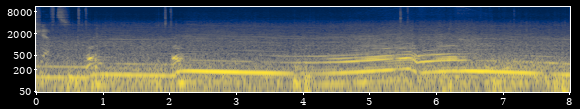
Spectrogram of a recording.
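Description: The 4-litre V8 of a 2025 McLaren 750S pulls hard through several gears, each shift marked by a brief dip and jump in pitch before the revs climb again, loud.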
